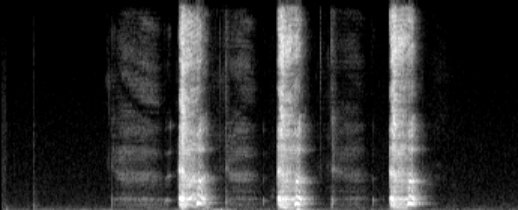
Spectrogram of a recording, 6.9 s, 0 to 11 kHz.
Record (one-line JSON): {"three_cough_length": "6.9 s", "three_cough_amplitude": 10795, "three_cough_signal_mean_std_ratio": 0.3, "survey_phase": "beta (2021-08-13 to 2022-03-07)", "age": "45-64", "gender": "Female", "wearing_mask": "No", "symptom_none": true, "smoker_status": "Never smoked", "respiratory_condition_asthma": false, "respiratory_condition_other": false, "recruitment_source": "REACT", "submission_delay": "4 days", "covid_test_result": "Negative", "covid_test_method": "RT-qPCR"}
